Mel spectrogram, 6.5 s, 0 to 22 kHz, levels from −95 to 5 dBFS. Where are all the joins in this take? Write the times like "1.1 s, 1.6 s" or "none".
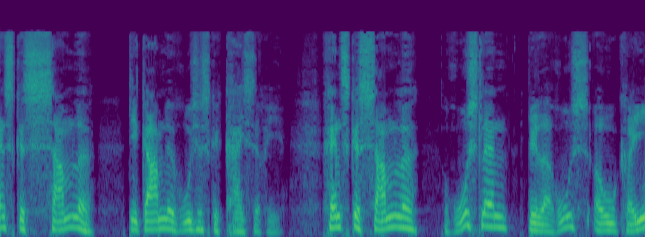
none

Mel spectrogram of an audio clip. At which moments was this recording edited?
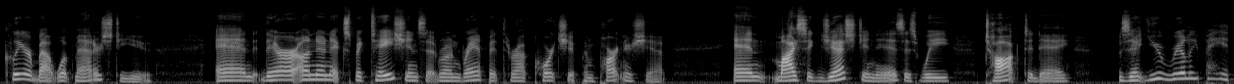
none

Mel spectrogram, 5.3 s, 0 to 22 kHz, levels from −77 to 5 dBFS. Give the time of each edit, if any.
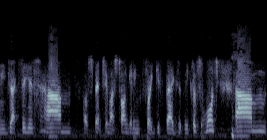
none

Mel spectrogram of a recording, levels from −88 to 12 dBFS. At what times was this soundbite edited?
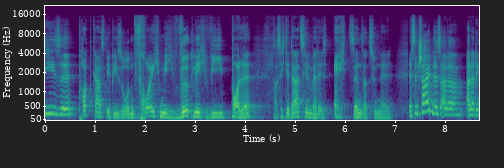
4.6 s, 7.2 s

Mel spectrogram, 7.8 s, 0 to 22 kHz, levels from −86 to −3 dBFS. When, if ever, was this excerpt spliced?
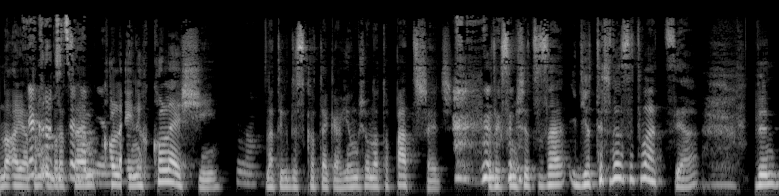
none

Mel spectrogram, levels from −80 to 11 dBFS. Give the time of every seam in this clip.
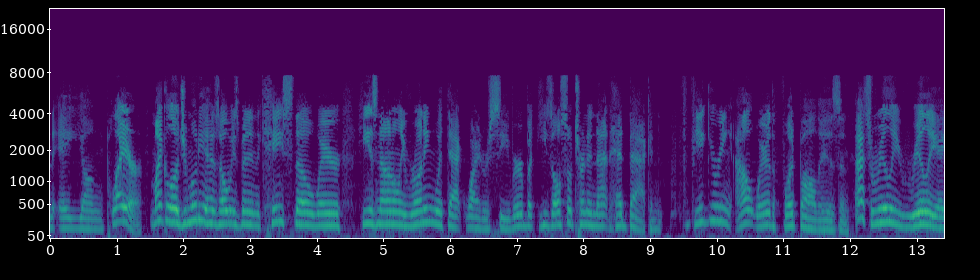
1.5 s, 12.0 s

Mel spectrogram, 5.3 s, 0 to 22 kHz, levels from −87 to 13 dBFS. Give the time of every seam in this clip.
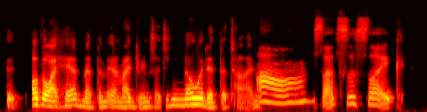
2.0 s, 3.9 s

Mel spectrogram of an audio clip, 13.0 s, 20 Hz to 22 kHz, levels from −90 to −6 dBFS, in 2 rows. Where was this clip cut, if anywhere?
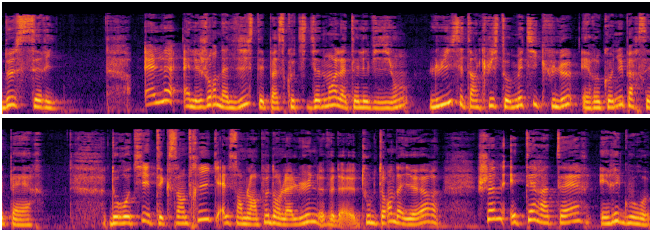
1.3 s

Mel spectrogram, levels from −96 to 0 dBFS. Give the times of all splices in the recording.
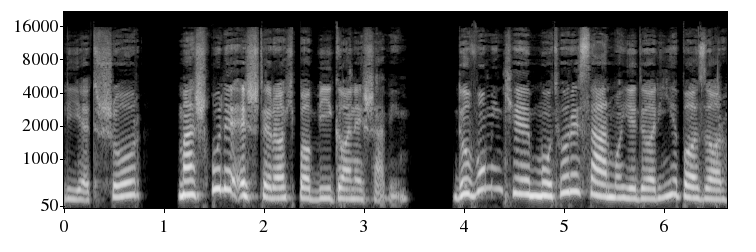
1.0 s

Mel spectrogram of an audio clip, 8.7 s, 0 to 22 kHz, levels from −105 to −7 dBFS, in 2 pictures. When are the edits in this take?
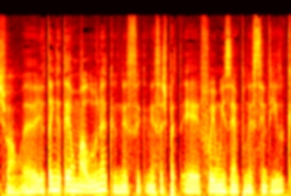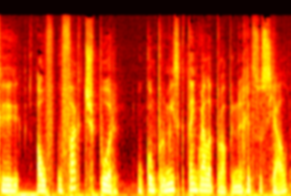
1.6 s

